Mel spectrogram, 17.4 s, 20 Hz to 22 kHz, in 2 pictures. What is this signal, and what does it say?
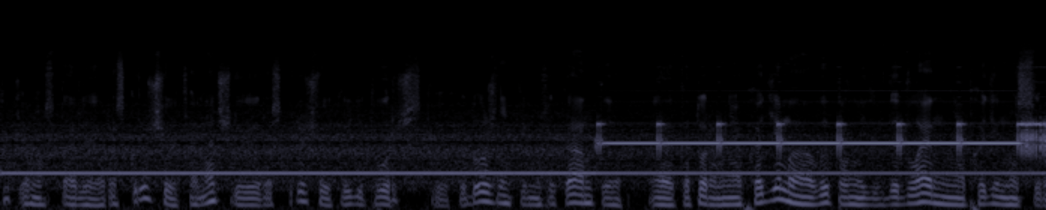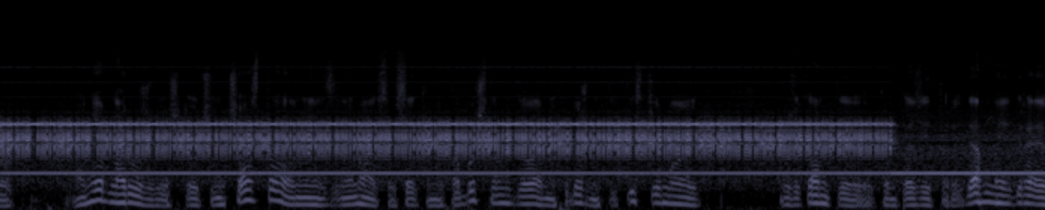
Weather fax (radiofax), 120 lines a minute, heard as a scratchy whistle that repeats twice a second, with a steady whistle near 630 Hz and speech in Russian.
